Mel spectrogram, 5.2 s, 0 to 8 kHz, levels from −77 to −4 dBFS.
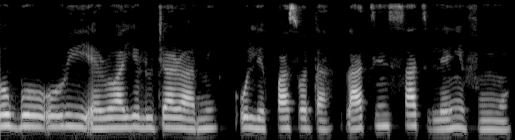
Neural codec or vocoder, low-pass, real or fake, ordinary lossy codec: none; 7.2 kHz; real; none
